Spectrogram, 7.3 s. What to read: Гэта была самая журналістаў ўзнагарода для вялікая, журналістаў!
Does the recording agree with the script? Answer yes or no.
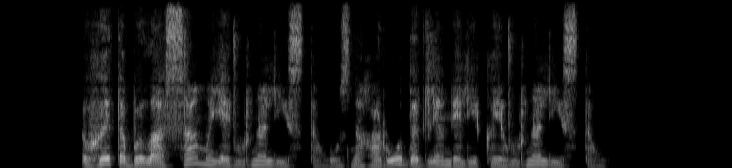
yes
